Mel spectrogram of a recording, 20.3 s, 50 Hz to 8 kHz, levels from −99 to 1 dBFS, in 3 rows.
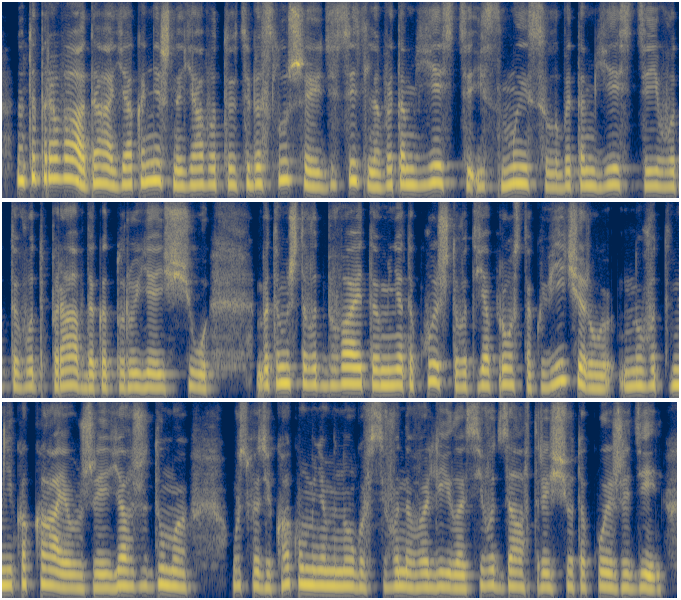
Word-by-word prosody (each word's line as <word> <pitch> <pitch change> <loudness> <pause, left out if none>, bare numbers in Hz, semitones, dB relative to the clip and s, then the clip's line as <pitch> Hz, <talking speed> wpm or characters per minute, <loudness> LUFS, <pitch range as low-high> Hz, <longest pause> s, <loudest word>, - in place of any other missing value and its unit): Ну, 235 -1 +5
ты 275 +3 +2
права. 265 -5 +5
Да, 210 0 +3
я, 190 +2 +2
конечно, 225 0 +2
я 190 +2 0
вот, 190 0 -5
э, 190 - +1
тебя 195 +2 0
слушаю 235 -3 +3
и - - -1
действительно 190 +1 -1
в 175 - -8
этом 190 0 +2
есть 210 +3 0
и - - -2
смысл, 185 -1 0
в - - -9
этом 180 +1 -1
есть 190 +2 -3
и 175 0 0
вот 170 0 -6
вот 165 -1 -4
правда, 170 -2 0
которую 160 +1 -3
я 155 0 +1
ищу. 155 0 -3 0.4
Потому 200 +2 +3
что 205 0 0
вот 190 0 -1
бывает 200 +2 +3
у 185 - +3
меня 185 +1 +3
такое, 195 +5 -1
что 215 -6 -4
вот 165 0 -6
я 180 +1 0
просто 190 -2 -3
к 155 - -21
вечеру, 175 -4 0
ну 175 +1 -1
вот, 185 -1 -6
никакая 185 -2 +1
уже. 155 +1 -2
Я 155 +4 +2
уже 175 0 -5
думаю: 175 -2 0 0.4
"Господи, 175 -3 -4
как 200 +5 -4
у - - +4
меня 185 -1 +4
много 175 -2 +2
всего 160 +1 -4
навалилось, 160 -2 -1
и 180 - -4
вот 180 -2 -4
завтра 165 -1 -3
еще 160 +1 -2
такой 165 0 -2
же 160 +1 -3
день". 150 -1 -1
180 Hz, 185 wpm, -20 LUFS, 165-195 Hz, 0.4 s, Ну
